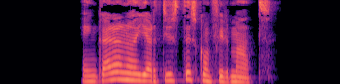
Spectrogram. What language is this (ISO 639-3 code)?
cat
